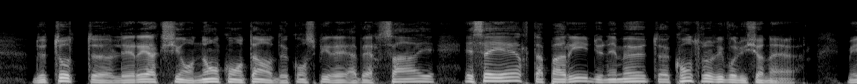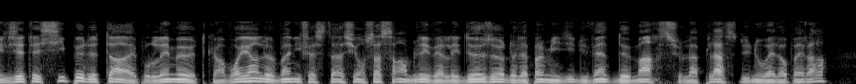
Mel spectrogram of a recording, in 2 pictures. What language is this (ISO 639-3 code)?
fra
